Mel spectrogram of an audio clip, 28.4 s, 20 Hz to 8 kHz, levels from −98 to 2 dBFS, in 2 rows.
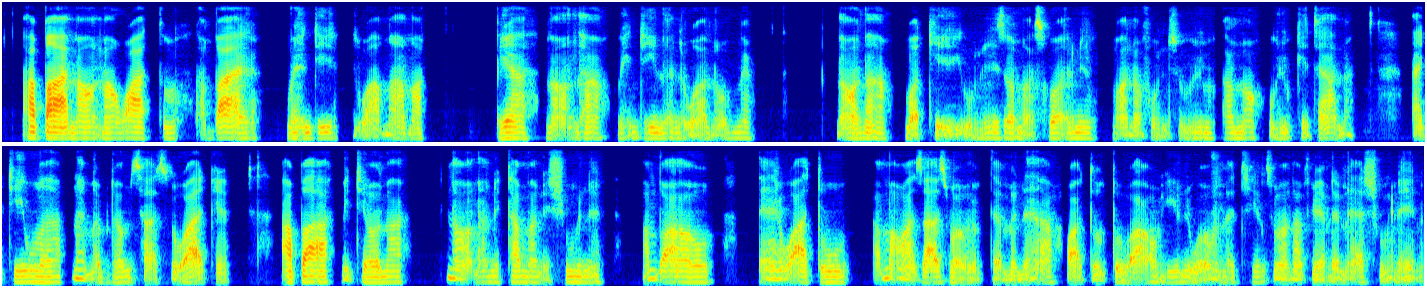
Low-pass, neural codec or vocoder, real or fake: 7.2 kHz; autoencoder, 22.05 kHz, a latent of 192 numbers a frame, VITS, trained on one speaker; fake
